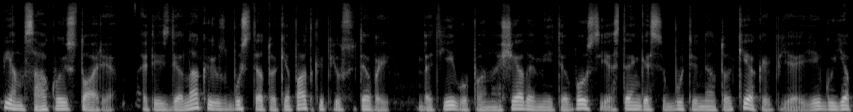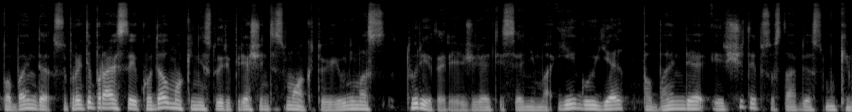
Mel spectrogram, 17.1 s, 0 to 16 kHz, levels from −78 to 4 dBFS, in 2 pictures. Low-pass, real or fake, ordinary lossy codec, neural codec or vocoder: 14.4 kHz; fake; Opus, 64 kbps; autoencoder, 48 kHz, 128 numbers a frame, DAC-VAE, trained on Japanese speech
